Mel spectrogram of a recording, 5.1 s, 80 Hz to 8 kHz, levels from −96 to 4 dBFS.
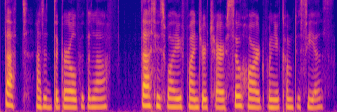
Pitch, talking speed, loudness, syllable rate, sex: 225 Hz, 250 wpm, -19 LUFS, 5.4 syllables/s, female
